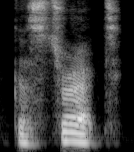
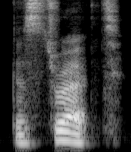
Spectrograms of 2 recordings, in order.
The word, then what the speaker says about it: construct: Atenção, porque caso a ênfase esteja na segunda sílaba dessa palavra, né, construct, construct, ela já vira um verbo que quer dizer construir.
